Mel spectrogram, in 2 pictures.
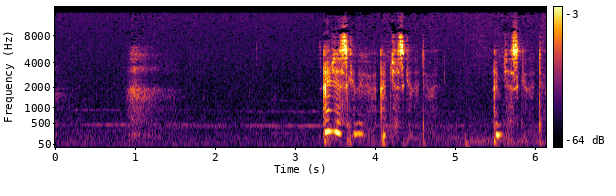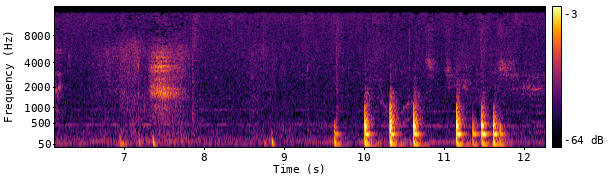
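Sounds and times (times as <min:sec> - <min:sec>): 
speech: 0:03.4 - 0:04.7, 0:05.5 - 0:06.0
breathy rustling: 0:06.8 - 0:08.0
odd syncopated knocking raps: 0:09.6 - 0:11.8.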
